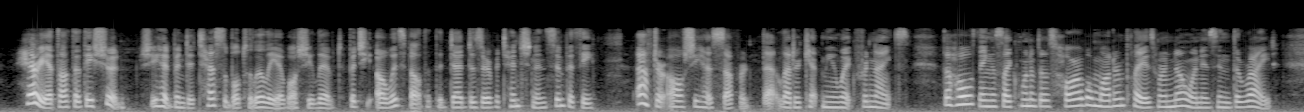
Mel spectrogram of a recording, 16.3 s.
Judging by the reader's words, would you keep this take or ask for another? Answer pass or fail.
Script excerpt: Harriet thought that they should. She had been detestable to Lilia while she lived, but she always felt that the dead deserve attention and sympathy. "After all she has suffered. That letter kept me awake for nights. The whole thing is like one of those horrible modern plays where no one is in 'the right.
pass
